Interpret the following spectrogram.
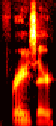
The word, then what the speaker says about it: Fraser: like it right like you know the word Razer it rhymes with razor Brendan Fraser has anyone on your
